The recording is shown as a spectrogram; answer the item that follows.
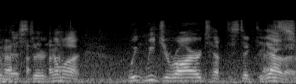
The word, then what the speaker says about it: Gerard: you say that because in Scotland we say Gerard oh Jared yeah Jared oh Jared I can't even say it can't even say we can because you have that crisp r yes um hey jard that J um and so we put the emphasis on the first syllable but in America it's that Everlasting infinite second syllable so and people ultimately say Gerald which I hate I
